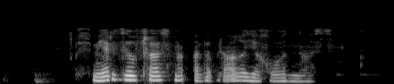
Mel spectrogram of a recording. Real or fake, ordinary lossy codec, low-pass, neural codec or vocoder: real; AAC, 32 kbps; 5.4 kHz; none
